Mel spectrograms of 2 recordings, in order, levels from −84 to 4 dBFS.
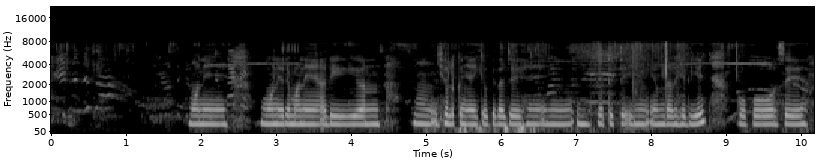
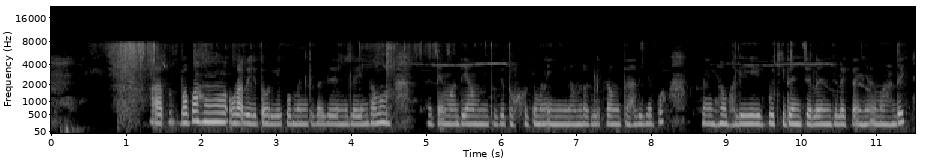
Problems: none marked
